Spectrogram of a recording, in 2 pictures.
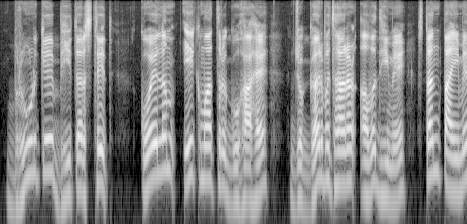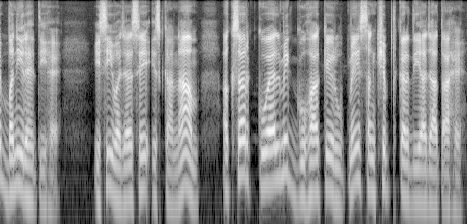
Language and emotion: Hindi, neutral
